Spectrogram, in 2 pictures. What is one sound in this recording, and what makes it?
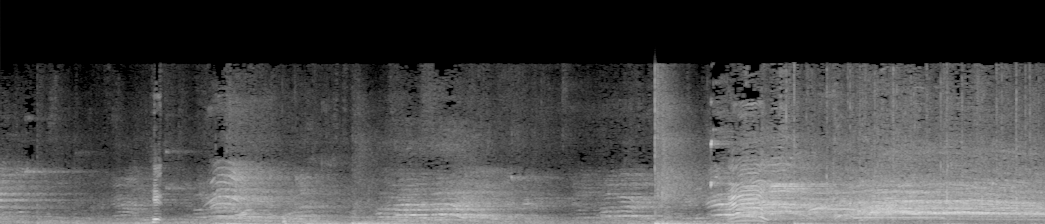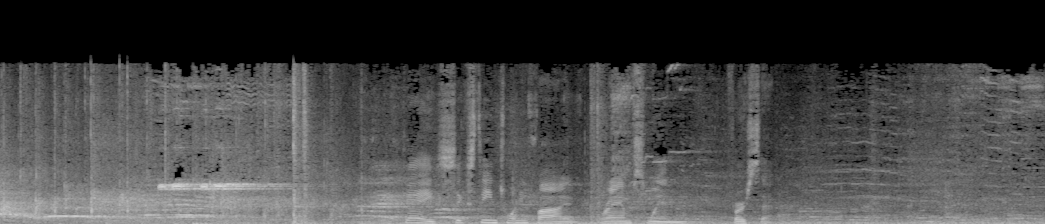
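A crowd of young women and girls cheers and shouts in an echoing gym.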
